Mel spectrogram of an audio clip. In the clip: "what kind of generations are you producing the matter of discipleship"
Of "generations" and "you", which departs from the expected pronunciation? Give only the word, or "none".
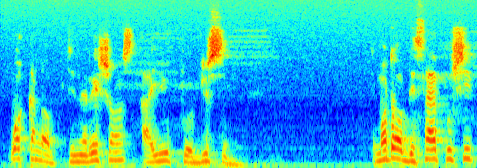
generations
